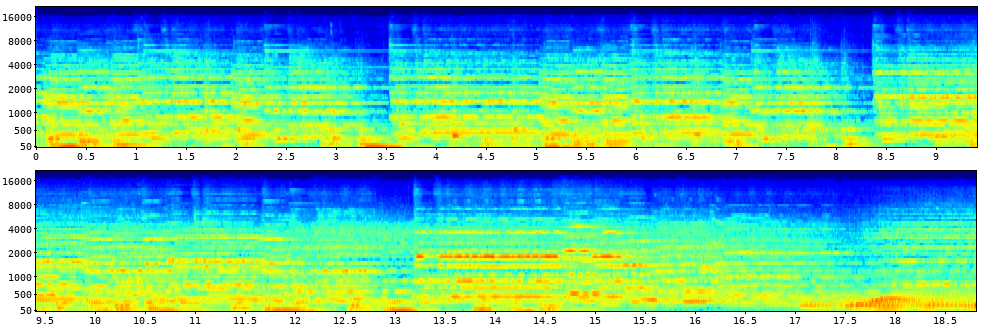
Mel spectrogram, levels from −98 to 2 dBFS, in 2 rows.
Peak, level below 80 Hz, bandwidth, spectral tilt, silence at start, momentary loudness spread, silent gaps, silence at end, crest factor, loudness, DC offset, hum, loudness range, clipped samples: -8 dBFS; -34 dBFS; 14.5 kHz; -5.5 dB/octave; 0 s; 10 LU; none; 0 s; 16 dB; -24 LUFS; under 0.1%; none; 6 LU; under 0.1%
